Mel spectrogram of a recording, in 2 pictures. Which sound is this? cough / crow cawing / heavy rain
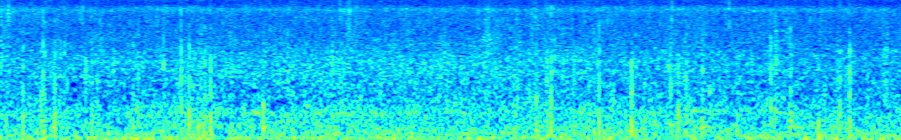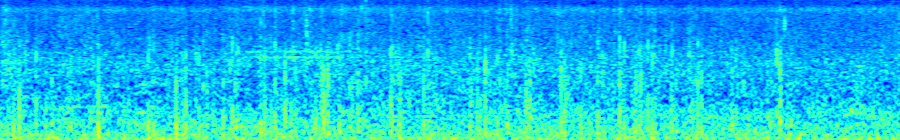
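heavy rain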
